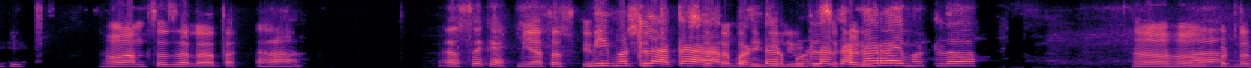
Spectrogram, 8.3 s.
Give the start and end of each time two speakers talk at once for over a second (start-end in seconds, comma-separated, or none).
4.0-5.8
